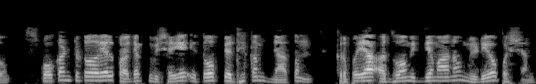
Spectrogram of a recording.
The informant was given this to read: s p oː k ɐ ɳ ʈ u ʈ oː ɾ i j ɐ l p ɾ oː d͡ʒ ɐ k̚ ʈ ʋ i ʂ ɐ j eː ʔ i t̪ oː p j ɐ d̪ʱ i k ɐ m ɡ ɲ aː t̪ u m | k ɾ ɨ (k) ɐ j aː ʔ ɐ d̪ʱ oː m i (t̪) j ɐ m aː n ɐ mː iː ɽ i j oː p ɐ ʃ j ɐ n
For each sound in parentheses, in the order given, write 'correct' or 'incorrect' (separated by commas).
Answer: incorrect, incorrect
